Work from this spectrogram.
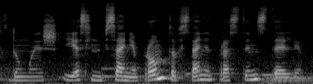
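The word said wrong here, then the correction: DALL-E: Дали, как он правильно пишется? Читается. – Дали, Дали, Дали, Дали.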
